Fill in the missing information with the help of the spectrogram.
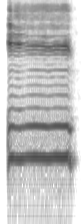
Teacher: when you make the e sound your tongue is pulled back and the sides are touching the inside of your upper teeth try it E so when you pull that back you're smiling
